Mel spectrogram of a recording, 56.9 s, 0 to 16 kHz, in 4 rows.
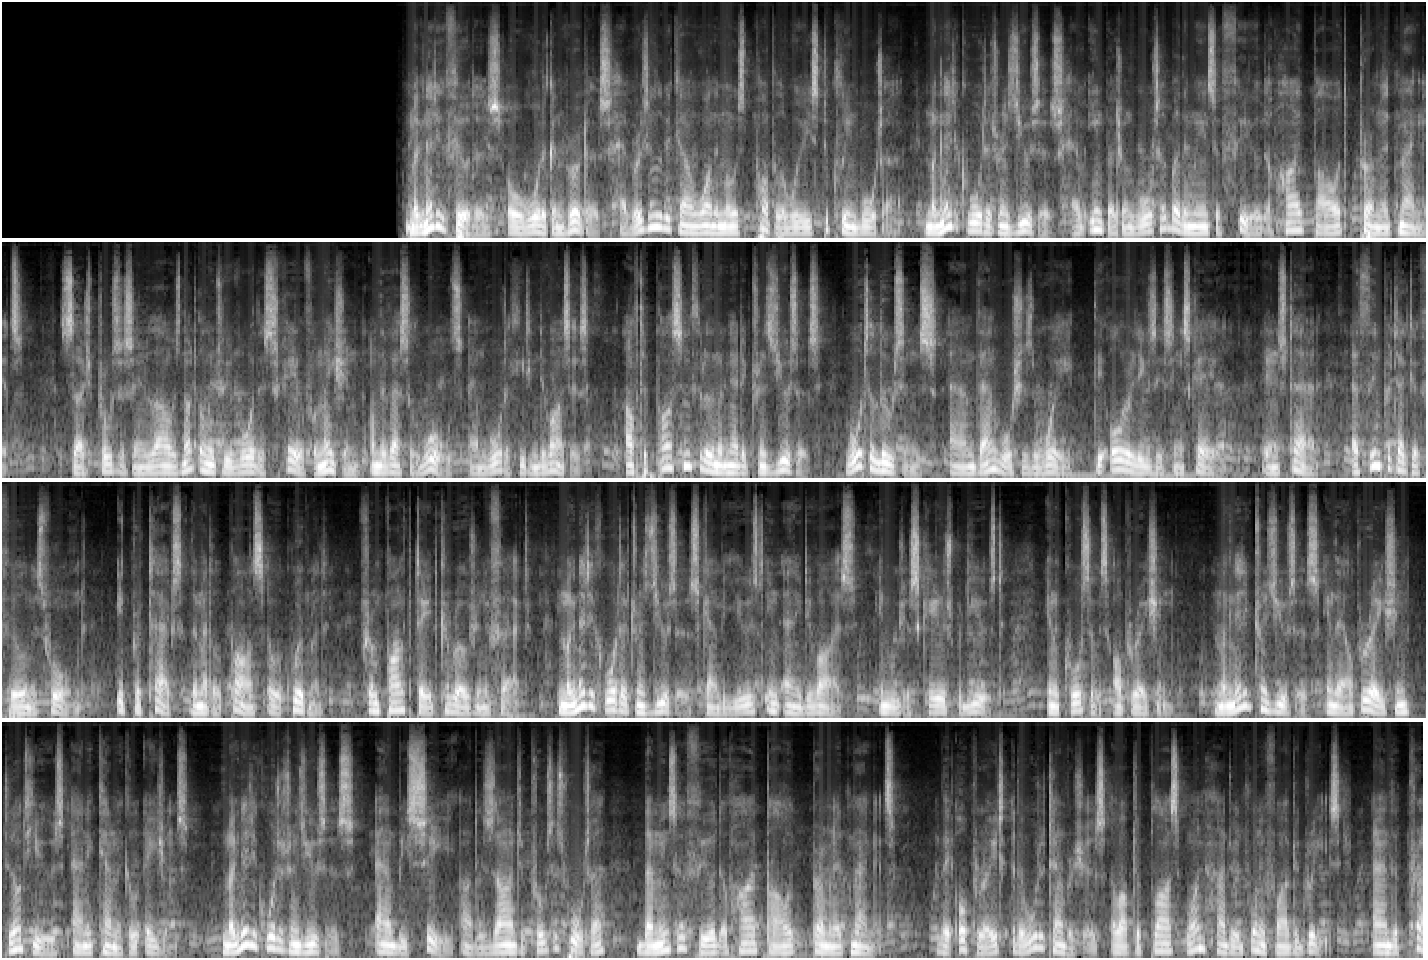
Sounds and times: Speech: 0:04.0 - 0:56.9.

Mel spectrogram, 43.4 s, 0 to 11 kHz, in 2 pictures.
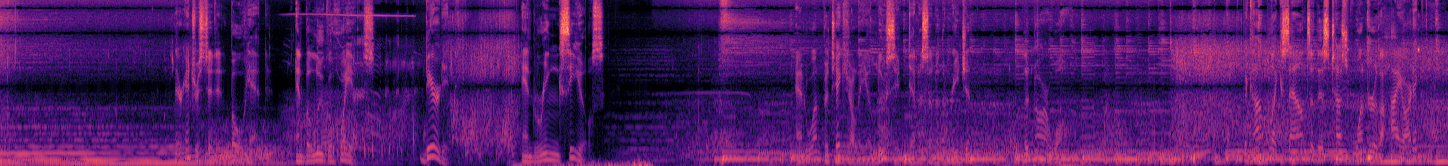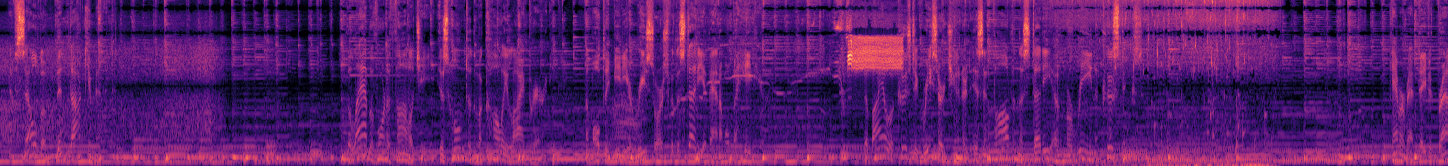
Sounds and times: Music: 0:00.0 - 0:04.2, 0:08.6 - 0:43.4
Ocean: 0:00.0 - 0:41.0
Speech: 0:02.6 - 0:06.8, 0:07.8 - 0:09.1, 0:11.9 - 0:16.1, 0:18.7 - 0:23.4, 0:26.9 - 0:33.2, 0:34.7 - 0:38.9, 0:42.6 - 0:43.4
Whale vocalization: 0:03.3 - 0:06.4, 0:30.7 - 0:35.4.

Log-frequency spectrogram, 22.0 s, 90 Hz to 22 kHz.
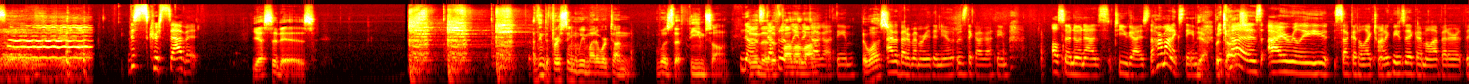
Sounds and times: Speech: 0:08.0 - 0:15.2, 0:15.8 - 0:22.0.

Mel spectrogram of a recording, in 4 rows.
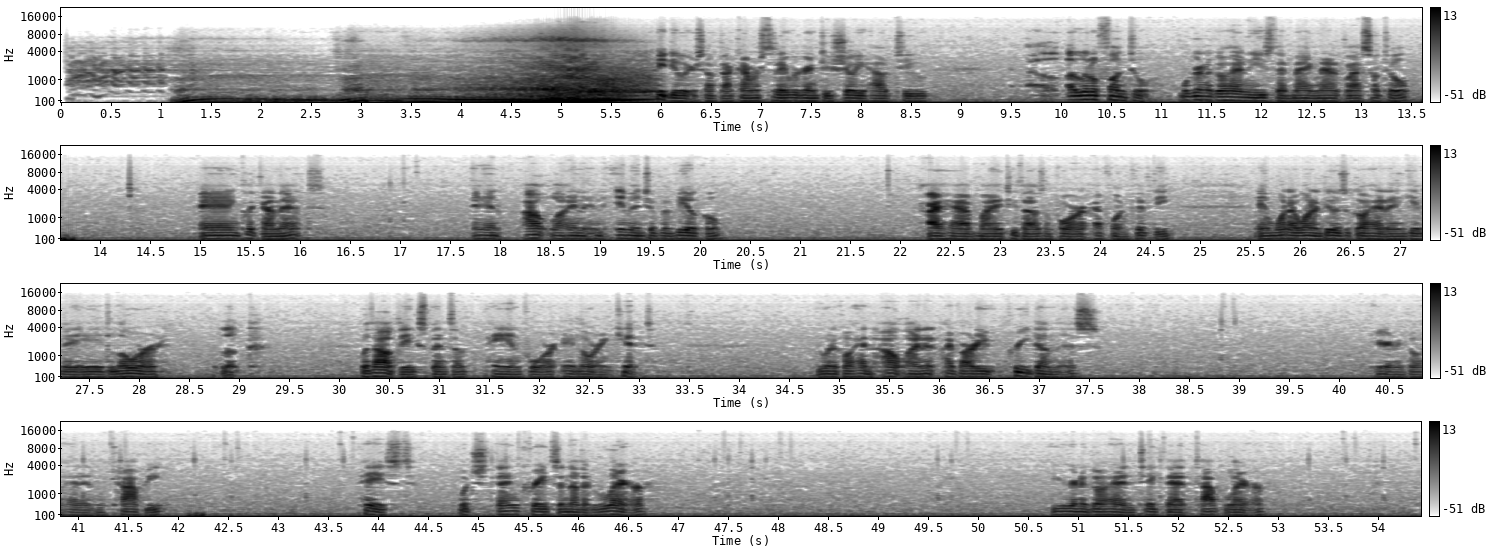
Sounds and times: Vehicle: 0:00.1 - 0:06.2
Speech: 0:06.0 - 0:08.7, 0:09.6 - 0:13.6, 0:15.0 - 0:16.3, 0:17.7 - 0:20.3, 0:22.2 - 0:24.8, 0:25.6 - 0:29.3, 0:30.2 - 0:33.2, 0:34.8 - 0:37.7, 0:40.3 - 0:41.9, 0:43.8 - 0:46.8, 0:50.7 - 0:52.9.

